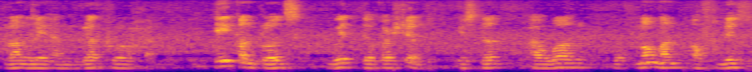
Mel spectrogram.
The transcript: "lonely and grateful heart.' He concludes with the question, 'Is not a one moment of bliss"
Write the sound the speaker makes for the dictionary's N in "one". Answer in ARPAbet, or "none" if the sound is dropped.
L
